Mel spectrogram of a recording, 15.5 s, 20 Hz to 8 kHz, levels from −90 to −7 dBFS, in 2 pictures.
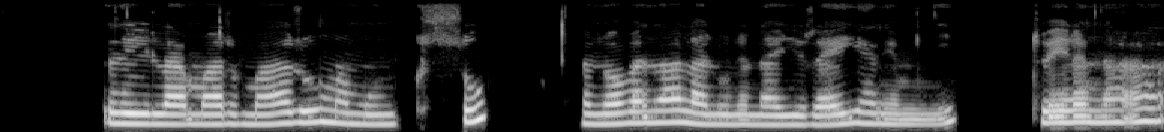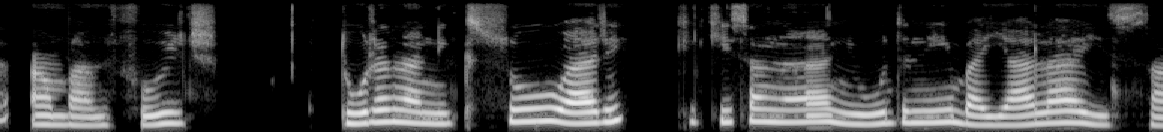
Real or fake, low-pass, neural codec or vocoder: real; 7.2 kHz; none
